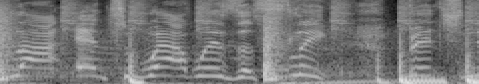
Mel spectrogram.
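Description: Hip hop track playing: a rapper over a drum beat, with a deep kick drum about every two-thirds of a second.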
